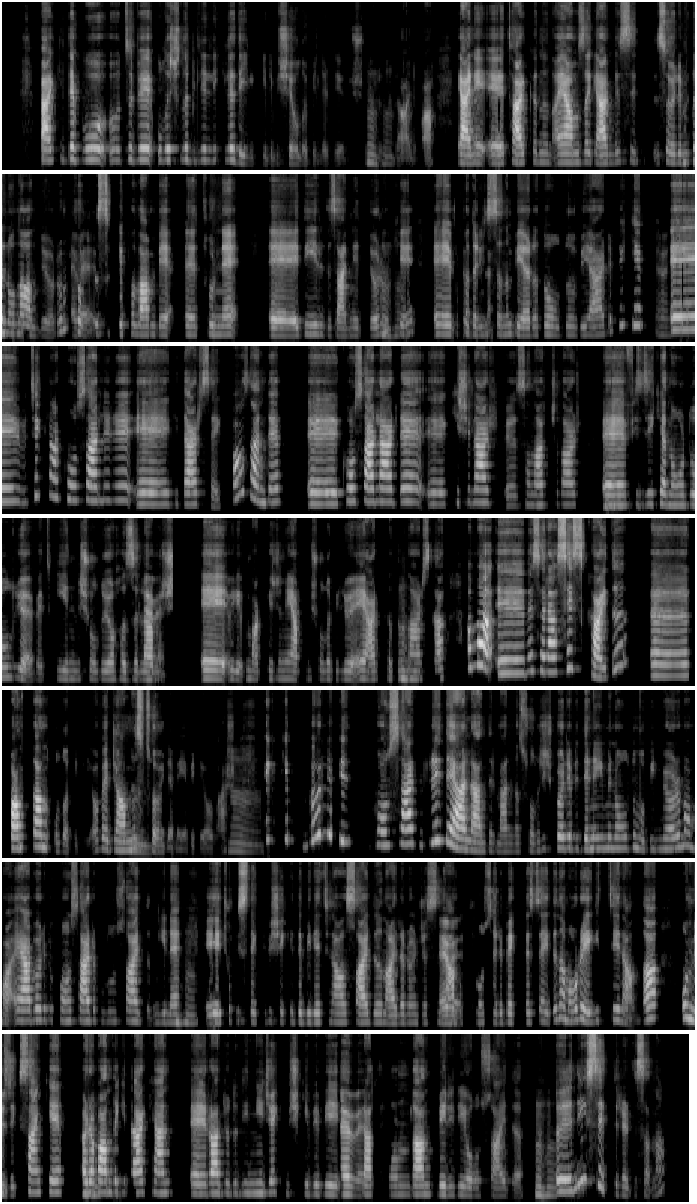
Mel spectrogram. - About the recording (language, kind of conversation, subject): Turkish, podcast, Canlı konserler senin için ne ifade eder?
- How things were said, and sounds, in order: other noise; other background noise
